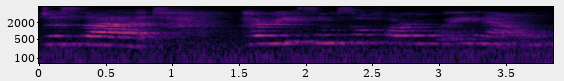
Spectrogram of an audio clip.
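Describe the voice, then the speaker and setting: An actor playing a dutiful, anxious young French bride in a staged radio play, speaking politely and hesitantly. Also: female voice, extremely high pitch, fairly even intonation, slow pace, pushed and bright, full character voice. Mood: uneasy, wistful. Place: staged performance in a cultural centre. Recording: very echoey hall, distant mics, faint hiss.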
